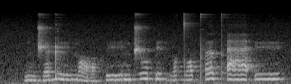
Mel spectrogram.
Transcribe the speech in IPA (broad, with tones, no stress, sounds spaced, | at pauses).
n d͡ʒ œ˨˦ ɖ yː˧ n̪ ɔ˨ | yː˧ n d͡ʒ u˦ ʔ y˦˨ b ɔ˧ d̪ ɔ˧ pʼ œ˦ pʼ æː˦ ʔ yː˦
